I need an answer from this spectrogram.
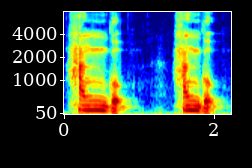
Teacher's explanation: And when we say this name, because of nasalization, the 니은 받침 in Han is pronounced as an 이응 sound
